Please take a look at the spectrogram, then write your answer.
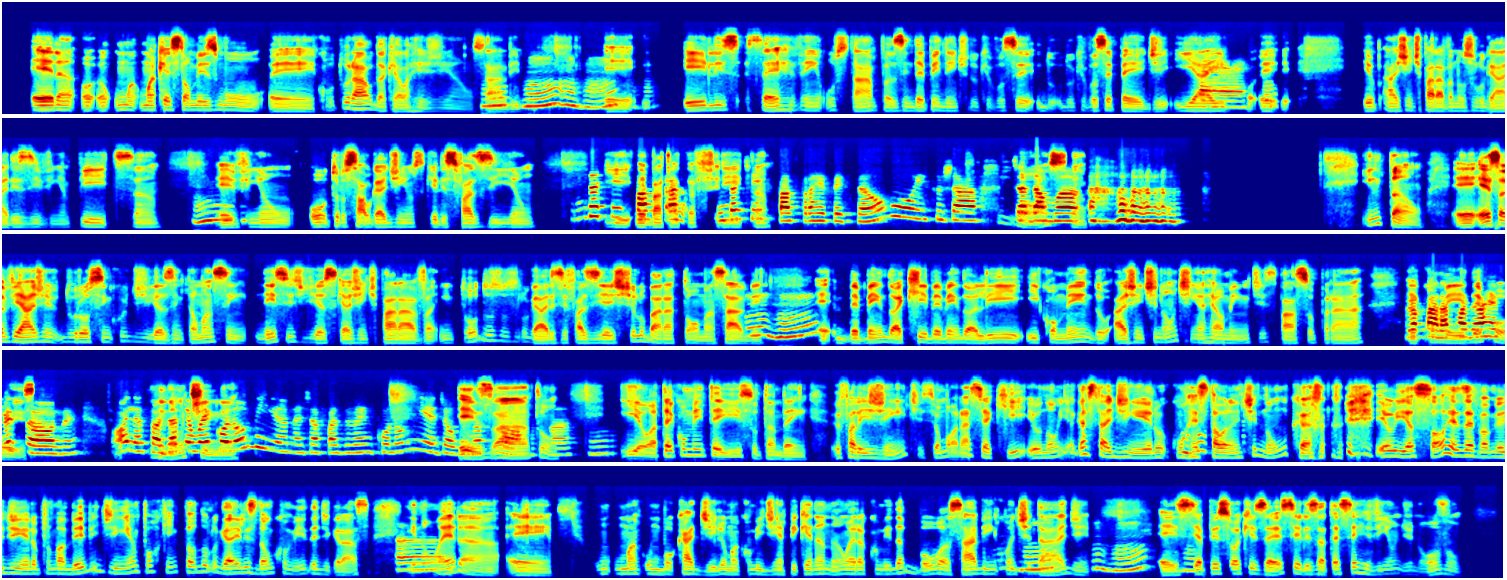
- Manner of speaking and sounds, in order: tapping; laugh; other noise; chuckle; laugh
- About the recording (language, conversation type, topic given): Portuguese, podcast, Que papel a comida tem na transmissão de valores?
